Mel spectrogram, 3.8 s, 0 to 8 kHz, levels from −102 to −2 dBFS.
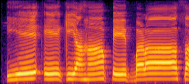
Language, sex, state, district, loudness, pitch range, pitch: Hindi, male, Odisha, Malkangiri, -13 LUFS, 180-195 Hz, 190 Hz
